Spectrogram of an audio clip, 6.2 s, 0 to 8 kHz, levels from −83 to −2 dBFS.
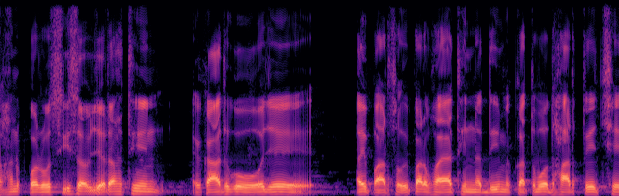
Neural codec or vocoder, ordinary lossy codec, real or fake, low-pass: none; none; real; none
